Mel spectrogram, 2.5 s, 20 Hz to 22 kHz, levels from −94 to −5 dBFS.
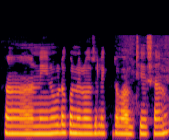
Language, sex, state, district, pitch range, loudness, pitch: Telugu, female, Telangana, Karimnagar, 215-220 Hz, -19 LUFS, 215 Hz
